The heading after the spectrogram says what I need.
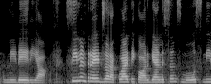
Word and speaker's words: Cnidaria: So C is silent here, Cnidaria.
